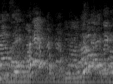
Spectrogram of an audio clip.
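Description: Overlapping chatter of several women talking at once, no single voice clear.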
